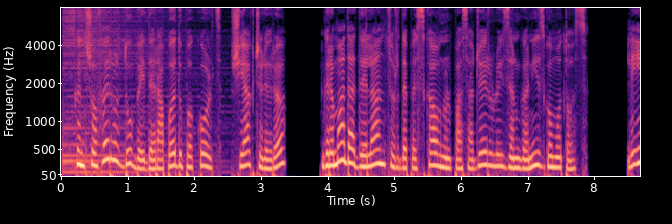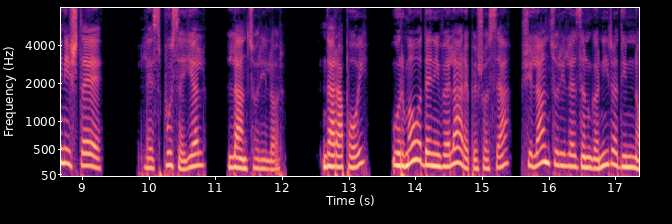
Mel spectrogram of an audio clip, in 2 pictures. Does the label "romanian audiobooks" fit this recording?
Yes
